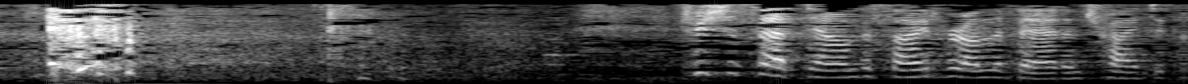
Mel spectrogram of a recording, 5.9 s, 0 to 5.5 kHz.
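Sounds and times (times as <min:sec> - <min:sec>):
laughter: 0:00.0 - 0:02.7
person producing a harsh staged cough: 0:00.2 - 0:00.8
speech: 0:03.6 - 0:05.9.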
